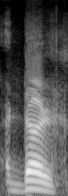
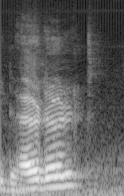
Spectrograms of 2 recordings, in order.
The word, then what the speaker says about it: adult: You can say adult like many Americans do, or you can say adult like many British do. Okay, you can say it either way.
